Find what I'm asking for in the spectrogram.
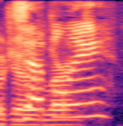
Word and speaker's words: Zeppeli: Yeah, I have a hard time pronouncing his name. Viparelli, the one that JoJo Zeppeli? – Learned. Zeppeli.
